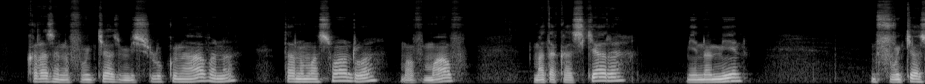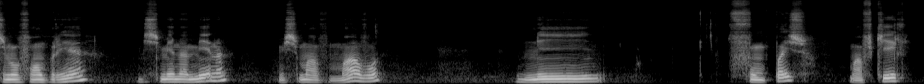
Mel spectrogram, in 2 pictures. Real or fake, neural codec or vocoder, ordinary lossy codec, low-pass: fake; vocoder, 48 kHz, 128 mel bands, Vocos; none; none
